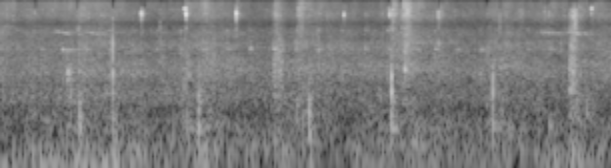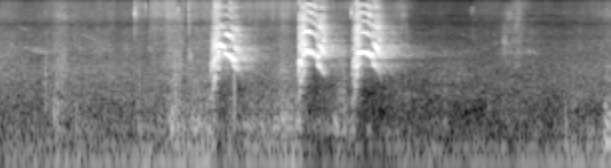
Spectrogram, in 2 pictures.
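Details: Indian ringneck parakeets in a garden aviary in England in winter give three harsh, shrill screeches in quick succession after several seconds of faint ticking chatter and low background rumble.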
